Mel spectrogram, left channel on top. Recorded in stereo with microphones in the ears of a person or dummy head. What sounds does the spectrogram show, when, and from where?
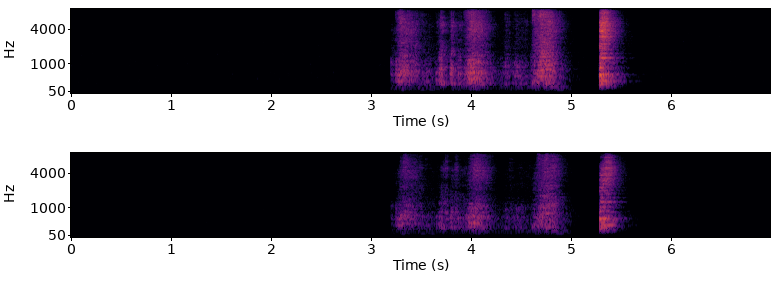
3.2 s footsteps: 70° left (ahead or behind), 5.5 m; by 4.9 s 75° left (ahead or behind), 4.5 m
5.3 s a snare drum: 45° left (ahead or behind), 4.5 m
